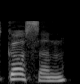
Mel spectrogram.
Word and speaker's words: Ghosn: As the jet-setting chairman of three car companies, Nissan, Mitsubishi, and Renault, Carl Ghosn, the Arabic pronunciation is Ghosn, had homes in Rio, Beirut, Paris, and Amsterdam.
